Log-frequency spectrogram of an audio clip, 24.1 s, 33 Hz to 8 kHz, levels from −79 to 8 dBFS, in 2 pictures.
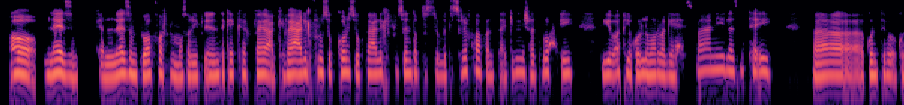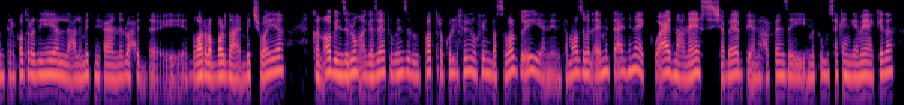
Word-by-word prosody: آه 165 -3 +7
لازم، 160 -3 +5 0.3
كان 140 -1 -3
لازم 170 +1 +4
توفَّر 160 +2 +1
في 160 - -12
المصاريف، 150 0 -2
لإن 155 - +2
أنت 160 +1 -1
كده 165 - -1
كفاية 165 -2 +1
كفاية 160 +4 +2
عليك 170 +1 +6
فلوس 180 -3 -1
الCourse 180 +1 -1
وكفاية 170 +3 -1
عليك 175 +1 0
الفلوس 175 0 -7
اللي 175 - +2
أنت 175 +1 -2
بتص 160 -2 -10
بتصرفها، 185 +6 -2
فأنت 150 -2 -8
أكيد 175 +5 -7
مش 180 -4 -2
هتروح 175 +5 -3
إيه، 170 0 -1 0.4
تجيب 160 0 0
أكل 170 +1 -2
كلّ 160 +2 0
مَرّة 160 -1 0
جاهز، 150 -1 -6
فيعني 210 +2 -3
لازمتها 195 -1 -5
إيه. 190 -2 -1 0.6
فكنت 155 +1 +1 0.2
كنت 150 0 -5
الفترة 160 +2 0
دي 165 +1 0
هي 165 0 +3
اللي 150 -3 0
علّمتني 145 +2 -3
فعلًا 135 -1 -1
إن 140 - -4
الواحد 150 +1 -3
آآ، - - -4 0.4
اتغرّب 150 0 +4
برضه 155 -1 +5
عن 125 - 0
البيت 150 +4 -3
شوية، 180 +7 +2 0.4
كان 150 -3 0
آه 185 - +5
بينزل 160 -3 +3
لهم 185 0 +3
أجازات 165 +4 0
وبينزل 165 -1 -2
فترة 180 -3 0
كلّ 175 +2 -3
فين 190 +2 -1
وفين، 175 0 -2
بس 145 0 -3
برضه 195 +3 +1
إيه، 200 -3 +1
يعني 160 0 -6
أنت 145 0 -9
معظم 175 +2 +1
الأيام 170 +2 0
أنت 190 0 -3
قاعد 190 -2 -1
هناك، 200 -6 +1
وقاعد 175 0 +5
مع 155 -3 0
ناس 165 +6 +3
شباب 155 +4 +1
يعني 140 0 -3
حرفيًا 155 +1 -3
زي 70 - -3
ما 140 - -3
تقول 160 +2 -6
سكن 160 -1 -1
جماعي 150 +2 +2
كده، 180 +5 0
160 Hz, 205 wpm, -24 LUFS, 150-175 Hz, 0.6 s, آه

